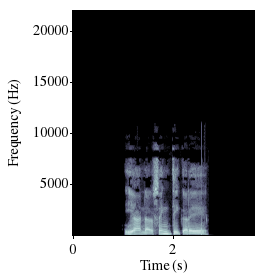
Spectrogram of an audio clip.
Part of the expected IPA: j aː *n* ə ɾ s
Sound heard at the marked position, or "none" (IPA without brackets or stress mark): n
